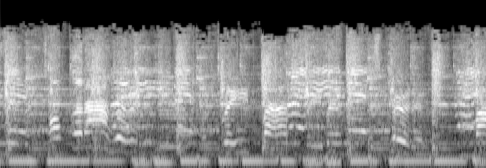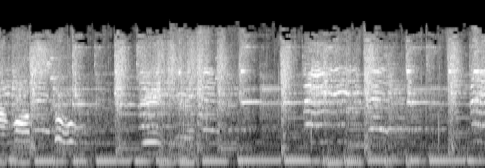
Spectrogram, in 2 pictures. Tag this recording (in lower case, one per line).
music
